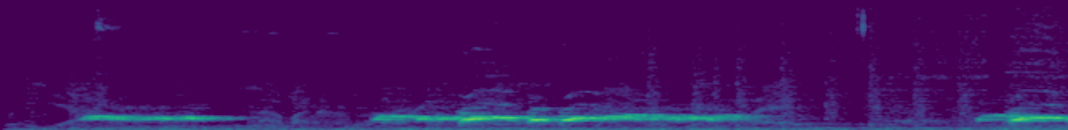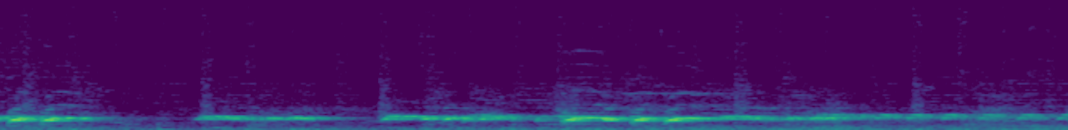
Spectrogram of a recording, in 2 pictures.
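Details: Zebra dove cooing: phrases of trilled, rolling coos with a steady, even pitch, several runs over ten seconds separated by brief pauses, over a noisy background hum with faint clicks.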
